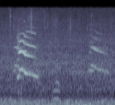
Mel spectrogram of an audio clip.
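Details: Herring gulls on the seashore by rock pools on a fine day give harsh, slightly falling squealing calls, one long and another fainter, over steady low wind rumble.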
